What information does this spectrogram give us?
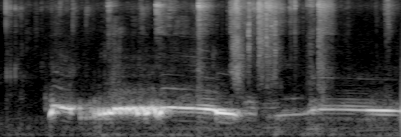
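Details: Local Barbary dove (puter lokal) giving its typically monotonous coo: a low, steady, drawn-out hooting note held for nearly two seconds, then a brief pause and a second, flatter sustained coo.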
